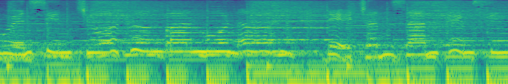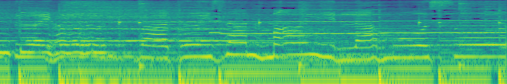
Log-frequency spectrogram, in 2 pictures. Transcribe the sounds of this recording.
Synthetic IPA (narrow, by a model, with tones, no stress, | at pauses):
ŋwḭ˧˥ənsi˧nt͡ɕu˧˥ət̪ʰɨ˧əŋɓaː˧nmu˧ənʔəː˧n | ɗe˧˩t͡ɕə˨˦nzaː˧nt̪ʰe˧msï˧ŋ̟k̪ɨ˨˧˩əjhəː˧ | vaː˨˩t̪ʰəː˨˩jzaː˧nma̰ː˧˥jlaː˨˩mu˨˧˩əso˧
